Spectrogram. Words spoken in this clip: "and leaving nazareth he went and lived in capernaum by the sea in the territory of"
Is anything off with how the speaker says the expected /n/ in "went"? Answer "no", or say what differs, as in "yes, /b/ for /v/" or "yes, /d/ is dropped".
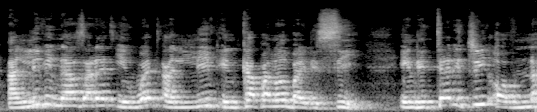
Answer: yes, /n/ is dropped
